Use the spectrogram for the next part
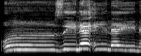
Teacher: സായുടെ സൗണ്ടിനെ വ്യക്തമായിട്ട് ഉച്ചരിക്കുക കേട്ടോ, സീനിൻ്റെ സൗണ്ടായി പോവാതെ നോക്കുക.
